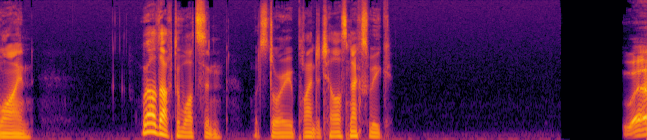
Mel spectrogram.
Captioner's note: pause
